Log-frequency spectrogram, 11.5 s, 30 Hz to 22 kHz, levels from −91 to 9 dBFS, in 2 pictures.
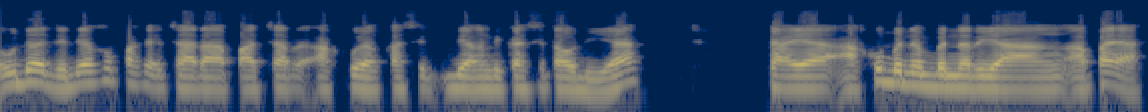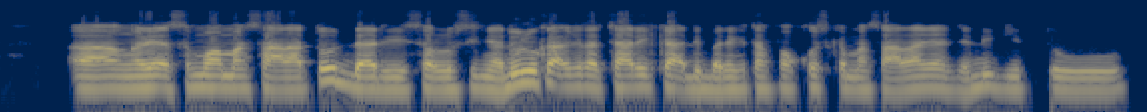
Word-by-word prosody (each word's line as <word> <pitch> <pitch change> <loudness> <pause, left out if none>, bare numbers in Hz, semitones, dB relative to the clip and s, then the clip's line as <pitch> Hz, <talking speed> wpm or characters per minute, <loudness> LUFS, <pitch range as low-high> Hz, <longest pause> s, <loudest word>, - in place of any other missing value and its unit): udah, 175 +4 +3
jadi, 125 +4 -4
aku 200 - -8
pakai 155 -7 -4
cara 125 -2 +1
pacar 120 +1 -1 0.2
aku 130 -2 -1
yang 115 - -10
kasih 125 0 -7
yang 130 -2 +1
dikasih 125 +1 -3
tahu 120 - +2
dia, 110 -1 0 0.7
kayak 125 0 +4
aku 195 - 0
benar-benar 140 -6 +3
yang, 120 -1 +3
apa 120 0 +1
ya, - - -10 0.4
eee, 125 0 +4
ngelihat 130 +1 +4
semua 135 +1 +2
masalah 125 -2 +2
tuh 200 - +4
dari 120 -4 +2
solusinya 120 0 -2
dulu 170 +5 +5
Kak, 155 - +3
kita 135 -2 +1
cari 135 0 +1
Kak, - - +2
dibanding 120 0 -3
kita 125 - -4
fokus 125 +1 -6
ke - - -7
masalahnya. 120 +1 -1
Jadi, 115 +6 -6 0.2
gitu. 115 -2 -6
125 Hz, 200 wpm, -25 LUFS, 120-135 Hz, 0.7 s, dulu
